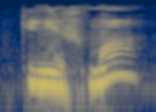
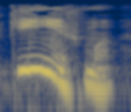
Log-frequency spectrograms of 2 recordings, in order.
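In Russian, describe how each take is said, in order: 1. Ударение на последнем слоге. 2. Ударение на первом слоге. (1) "Кинешма у нас не говорят" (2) "В первом слоге на «ки», не на «ма»"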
